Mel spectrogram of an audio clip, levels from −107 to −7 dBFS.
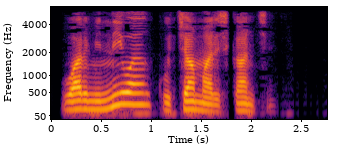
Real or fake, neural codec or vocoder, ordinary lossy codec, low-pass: real; none; MP3, 32 kbps; 5.4 kHz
